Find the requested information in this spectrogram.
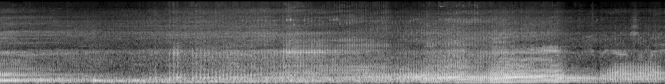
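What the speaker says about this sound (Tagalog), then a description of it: "Traffic masyado" Gridlocked road traffic of motorcycles and cars beside an overturned dump truck: close engines idling and revving in rising and falling swells, a steady loud rumble with some voices mixed in.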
